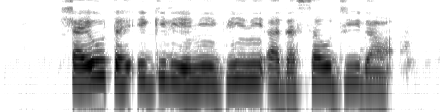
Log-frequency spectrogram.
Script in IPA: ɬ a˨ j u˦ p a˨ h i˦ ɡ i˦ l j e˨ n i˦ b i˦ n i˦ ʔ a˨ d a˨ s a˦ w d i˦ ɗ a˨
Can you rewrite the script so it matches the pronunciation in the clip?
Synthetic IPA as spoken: ɬ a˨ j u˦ t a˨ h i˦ ɡ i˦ l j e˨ n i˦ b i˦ n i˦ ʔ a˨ d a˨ s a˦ w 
